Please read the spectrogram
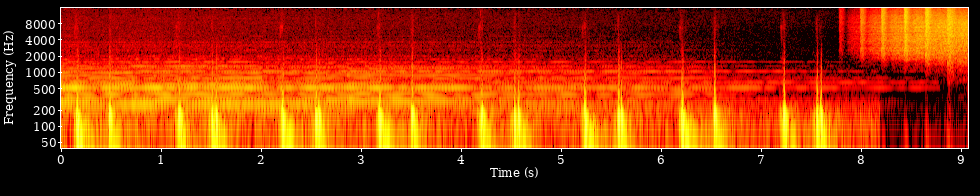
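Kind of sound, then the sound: sound effect, heartbeat sound effect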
